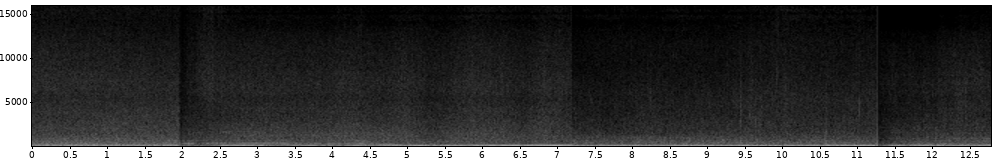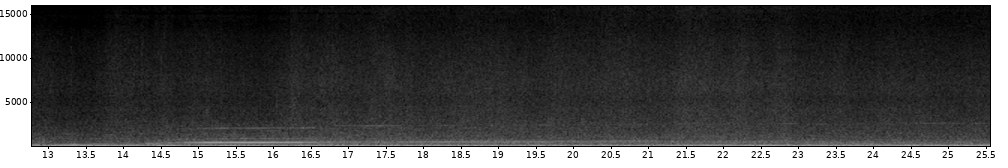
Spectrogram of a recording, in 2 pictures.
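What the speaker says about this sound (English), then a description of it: "A little windier than we were hoping for starting out." Wind buffeting a motorboat running on open water near Sanibel and Punta Rasa, with a constant loud rush over a droning engine whose pitch rises and falls. No voices.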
